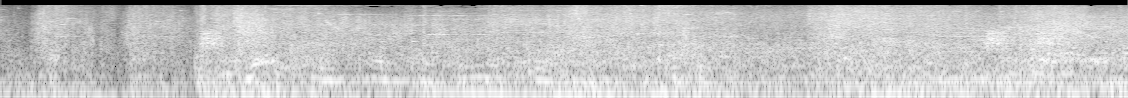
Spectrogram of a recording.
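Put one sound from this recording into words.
Magical spell effects whoosh and blast in rapid bursts.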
